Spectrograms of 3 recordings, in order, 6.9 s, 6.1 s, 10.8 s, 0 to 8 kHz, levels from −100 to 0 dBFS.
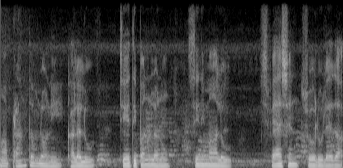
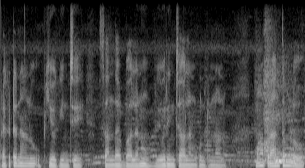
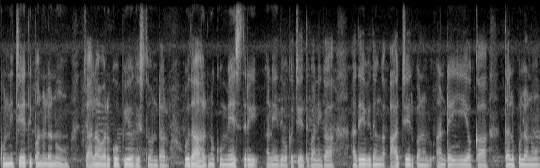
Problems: constant background noise, continuous background conversations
